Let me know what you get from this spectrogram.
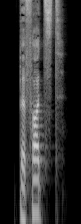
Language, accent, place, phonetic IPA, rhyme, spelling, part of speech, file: German, Germany, Berlin, [bəˈfɔt͡st], -ɔt͡st, befotzt, adjective, De-befotzt.ogg
- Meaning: 1. sloppy 2. crazy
